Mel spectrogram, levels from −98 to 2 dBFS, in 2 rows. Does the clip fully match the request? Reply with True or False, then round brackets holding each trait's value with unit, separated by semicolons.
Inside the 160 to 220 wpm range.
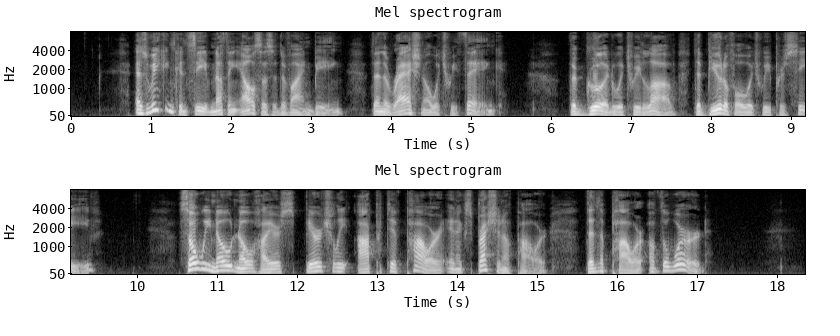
False (145 wpm)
